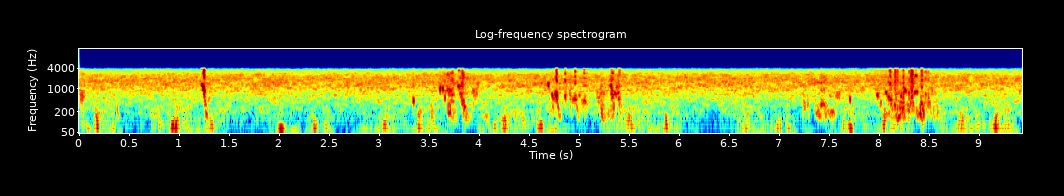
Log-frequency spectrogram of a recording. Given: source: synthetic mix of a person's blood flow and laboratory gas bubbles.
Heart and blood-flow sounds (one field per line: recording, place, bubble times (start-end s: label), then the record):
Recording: Doppler ultrasound of blood flow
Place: precordium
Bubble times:
0.00-0.10 s: bubbles
0.37-0.42 s: bubbles
1.20-1.34 s: bubbles
3.31-3.38 s: bubbles
3.50-4.03 s: bubbles
4.43-4.46 s: bubbles
4.67-5.11 s: bubbles
5.16-5.48 s: bubbles
7.23-7.62 s: bubbles
7.67-7.75 s: bubbles
7.95-8.62 s: bubbles
From the record:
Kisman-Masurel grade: 233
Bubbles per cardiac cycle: several, 3 to 8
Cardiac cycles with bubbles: 50 to 99%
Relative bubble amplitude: loud (0.450 to 0.775)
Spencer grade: 3 (all of the cardiac periods contain showers or single bubble signals, but not dominating or overriding the cardiac motion signals)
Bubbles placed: anywhere in the cardiac cycle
